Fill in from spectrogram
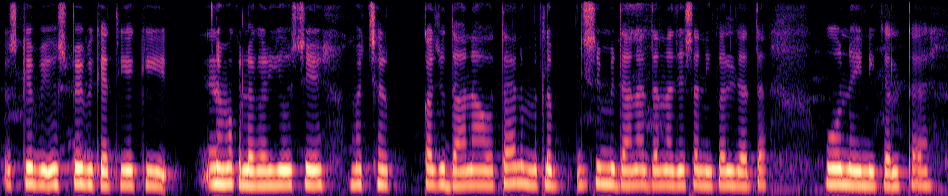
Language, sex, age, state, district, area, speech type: Urdu, female, 30-45, Bihar, Khagaria, rural, spontaneous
